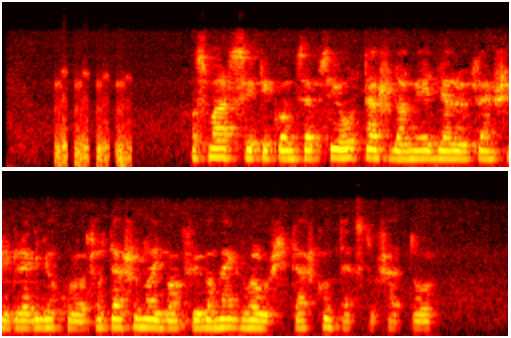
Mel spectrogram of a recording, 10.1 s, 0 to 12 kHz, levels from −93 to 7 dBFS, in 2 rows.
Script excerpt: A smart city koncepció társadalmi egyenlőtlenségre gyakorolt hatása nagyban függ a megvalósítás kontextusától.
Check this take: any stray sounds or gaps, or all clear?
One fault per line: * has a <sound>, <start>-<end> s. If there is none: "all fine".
* has a laugh, 0.5-1.3 s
